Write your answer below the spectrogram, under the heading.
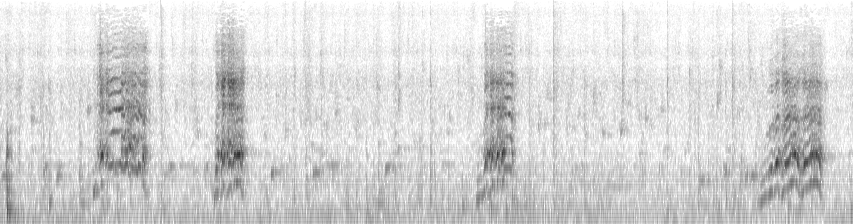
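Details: Young goat kid, three months old and kept as a pet, bleating four times at irregular intervals, the cries wavering and sliding upward, softer and more distant-sounding, with faint clicks and rustles between calls.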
